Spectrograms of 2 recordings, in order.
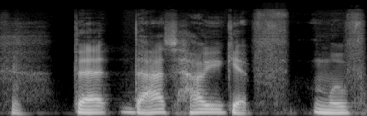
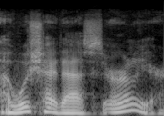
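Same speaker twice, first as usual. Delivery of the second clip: imitated mutter under the breath. Retelling what a young Marine said after loading the truck: imitating a mutter under breath. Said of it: "he kinda muttered under his breath".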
